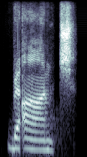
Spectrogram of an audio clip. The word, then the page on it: branch: Indian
